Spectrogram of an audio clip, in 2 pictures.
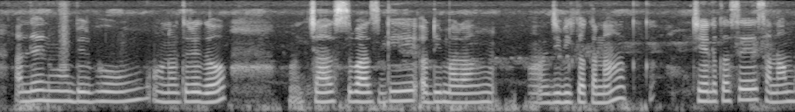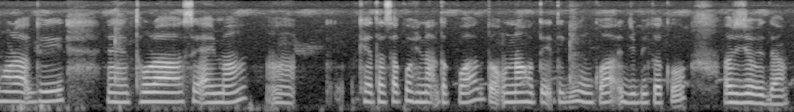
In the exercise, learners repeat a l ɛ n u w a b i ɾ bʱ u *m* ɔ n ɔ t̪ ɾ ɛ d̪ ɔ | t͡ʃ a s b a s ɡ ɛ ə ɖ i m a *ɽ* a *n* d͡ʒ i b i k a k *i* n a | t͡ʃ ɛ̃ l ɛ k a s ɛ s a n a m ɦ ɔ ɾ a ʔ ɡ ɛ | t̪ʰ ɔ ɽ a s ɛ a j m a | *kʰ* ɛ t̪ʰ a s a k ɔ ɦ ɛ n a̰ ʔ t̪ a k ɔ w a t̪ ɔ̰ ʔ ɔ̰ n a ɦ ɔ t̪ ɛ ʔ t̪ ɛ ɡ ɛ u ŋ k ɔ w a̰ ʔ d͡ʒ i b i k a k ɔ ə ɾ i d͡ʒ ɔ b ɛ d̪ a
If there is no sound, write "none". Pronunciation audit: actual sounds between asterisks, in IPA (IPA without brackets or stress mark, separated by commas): m, ɾ, ŋ, a, kʰ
